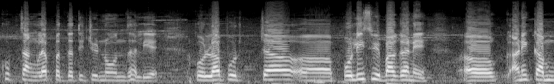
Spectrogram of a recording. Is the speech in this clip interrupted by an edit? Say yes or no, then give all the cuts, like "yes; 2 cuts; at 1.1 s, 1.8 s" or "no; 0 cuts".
yes; 1 cut; at 1.8 s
